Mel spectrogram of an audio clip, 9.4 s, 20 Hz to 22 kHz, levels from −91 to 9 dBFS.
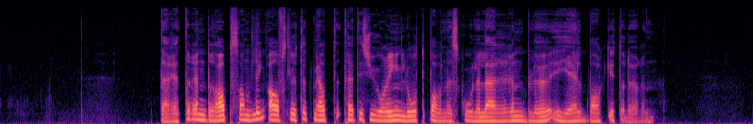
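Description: No technical faults can be heard anywhere in this speech recording.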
